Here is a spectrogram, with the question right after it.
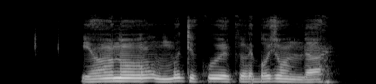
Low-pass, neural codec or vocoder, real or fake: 10.8 kHz; codec, 44.1 kHz, 1.7 kbps, Pupu-Codec; fake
